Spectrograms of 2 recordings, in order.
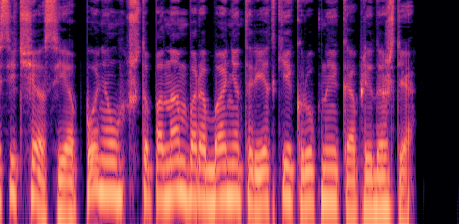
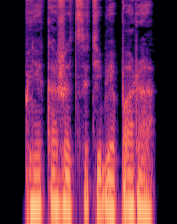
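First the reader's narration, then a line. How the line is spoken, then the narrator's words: Sudden quiet whisper. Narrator (Russian): вдруг тихо шепнула Таня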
